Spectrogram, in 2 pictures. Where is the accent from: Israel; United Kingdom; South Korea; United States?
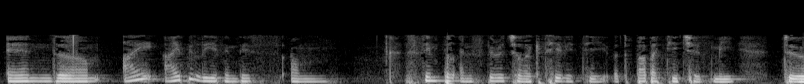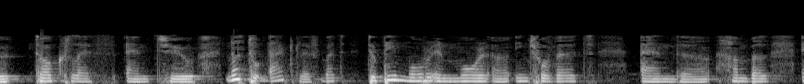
Israel; English is a second language; I'm from Israel.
